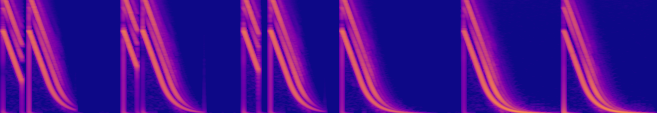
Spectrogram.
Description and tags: Laser shots
Created using a Korg Monotribe.
Edited using and transcoded using ocenaudio.
Look here for more similar sounds:
arcade, beam, blast, blaster, burst, cannon, fire, firing, gun, phaser, phasers, retro, robot, sci-fi, shooting, shot, space, weapon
